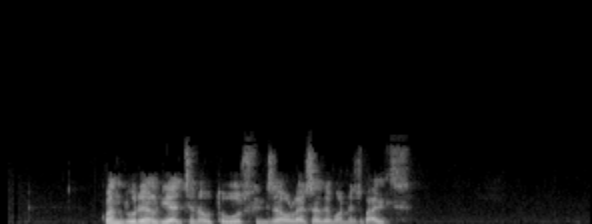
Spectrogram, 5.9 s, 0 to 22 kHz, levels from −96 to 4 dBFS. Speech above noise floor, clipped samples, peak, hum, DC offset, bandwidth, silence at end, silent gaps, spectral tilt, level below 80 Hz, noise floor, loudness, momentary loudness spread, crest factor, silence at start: 47 dB; under 0.1%; -12 dBFS; none; under 0.1%; 8.2 kHz; 1.85 s; none; -5 dB/octave; -76 dBFS; -78 dBFS; -32 LUFS; 10 LU; 22 dB; 1.05 s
